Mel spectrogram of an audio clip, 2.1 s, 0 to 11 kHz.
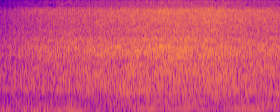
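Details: Chevrolet Captiva FL turbo diesel after turbo and fuel-system repair, revved to 2000, 3000 and 4000 rpm: clean, smooth climb with no turbo groan that previously appeared around 2000 rpm; sounds healthy.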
